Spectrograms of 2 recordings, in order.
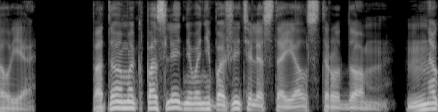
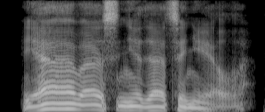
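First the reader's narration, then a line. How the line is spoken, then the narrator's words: Hoarse rasp. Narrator (Russian): прохрипел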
